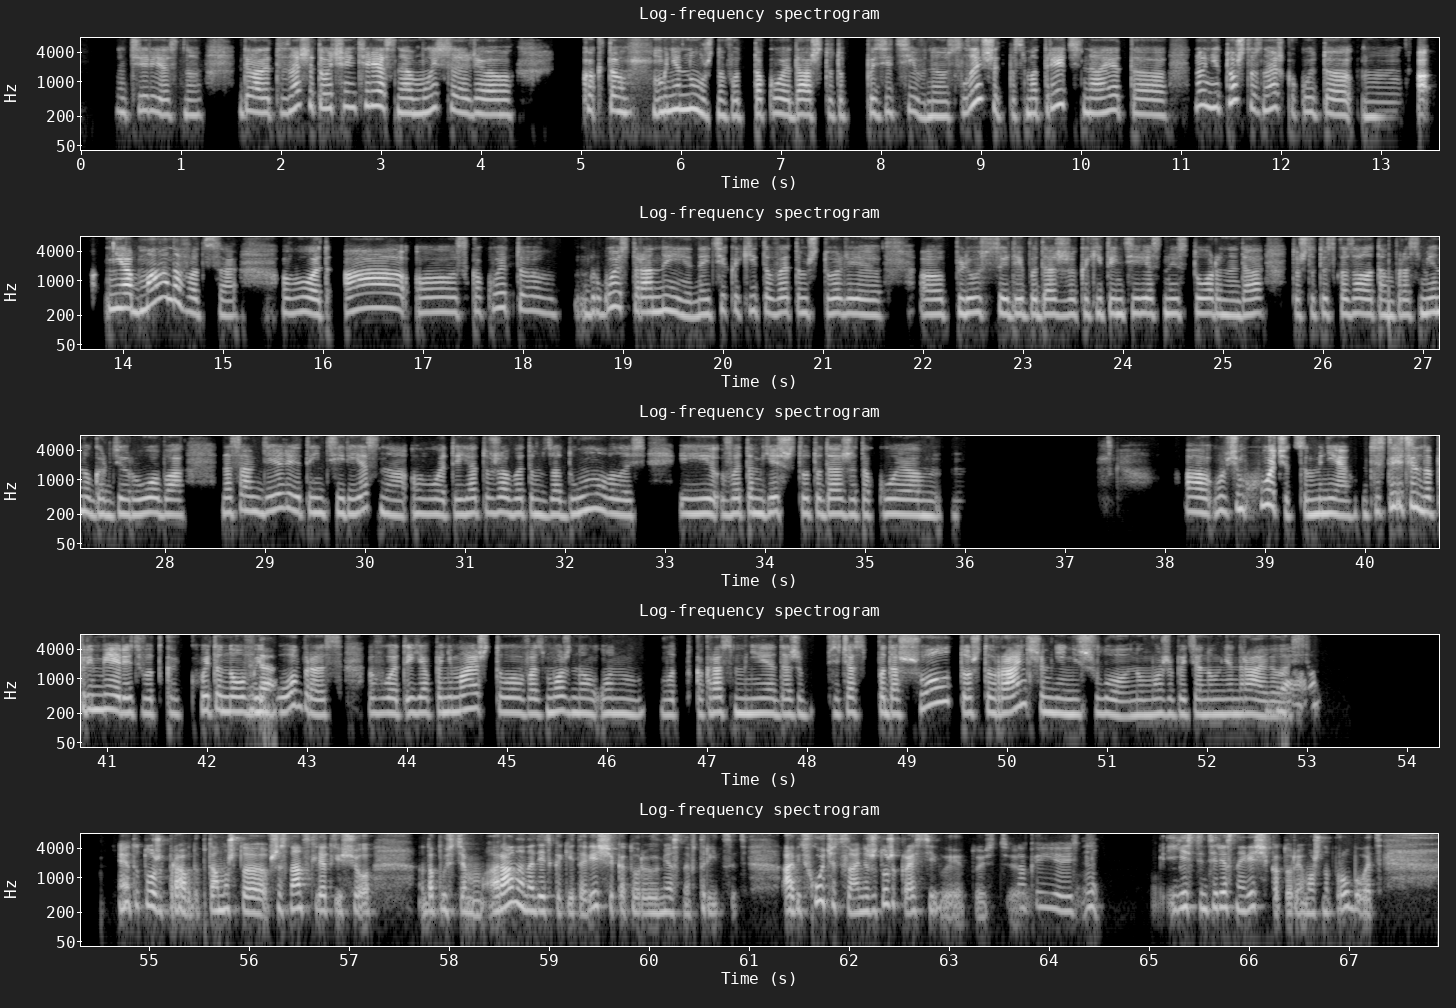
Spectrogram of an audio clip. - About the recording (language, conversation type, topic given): Russian, advice, Как справиться с навязчивыми негативными мыслями, которые подрывают мою уверенность в себе?
- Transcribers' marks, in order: tapping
